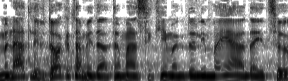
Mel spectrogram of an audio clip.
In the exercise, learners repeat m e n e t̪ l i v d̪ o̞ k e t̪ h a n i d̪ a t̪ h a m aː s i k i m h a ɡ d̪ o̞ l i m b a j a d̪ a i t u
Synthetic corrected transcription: m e n a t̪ l i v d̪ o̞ k e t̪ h a m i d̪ a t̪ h a m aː s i k i m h a ɡ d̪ o̞ l i m b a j a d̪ a i t͡s u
